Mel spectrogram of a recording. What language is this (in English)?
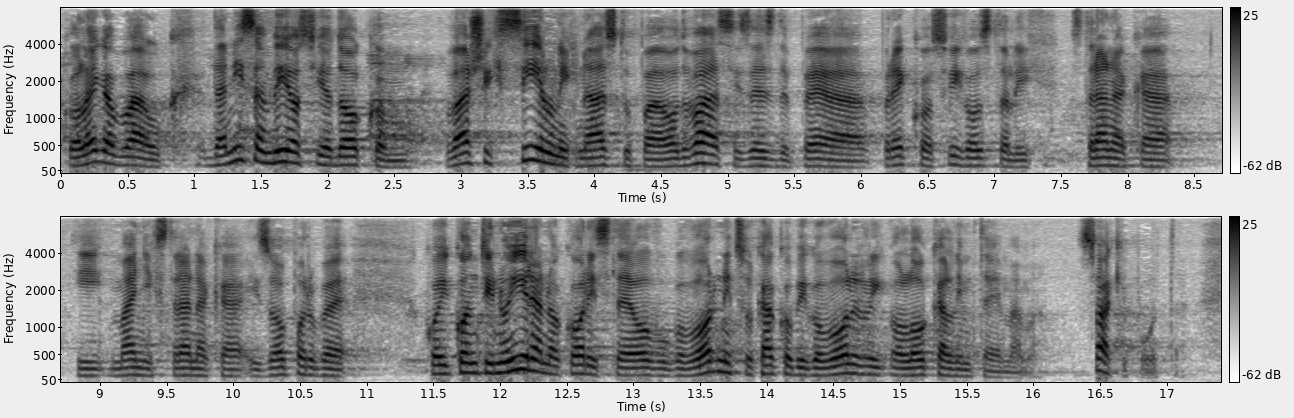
Croatian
